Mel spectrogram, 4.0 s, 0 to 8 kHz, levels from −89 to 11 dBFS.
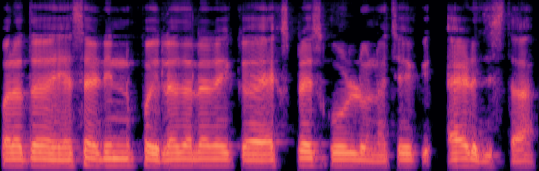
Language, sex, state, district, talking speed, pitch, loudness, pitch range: Konkani, male, Goa, North and South Goa, 180 wpm, 110 Hz, -16 LUFS, 105-115 Hz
